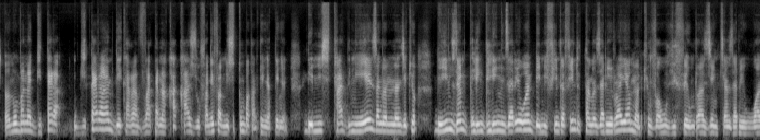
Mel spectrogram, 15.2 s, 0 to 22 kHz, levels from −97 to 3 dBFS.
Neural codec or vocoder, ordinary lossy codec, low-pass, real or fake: codec, 44.1 kHz, 2.6 kbps, SNAC; none; none; fake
